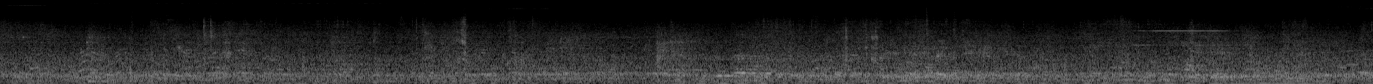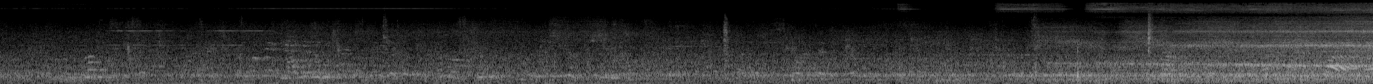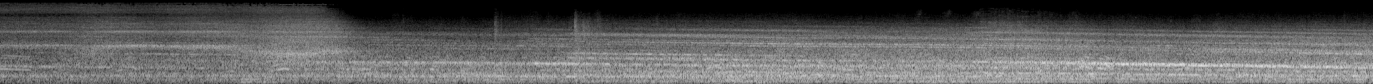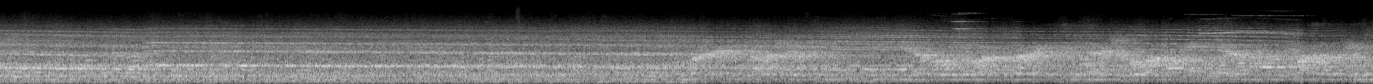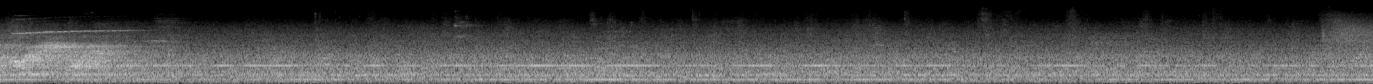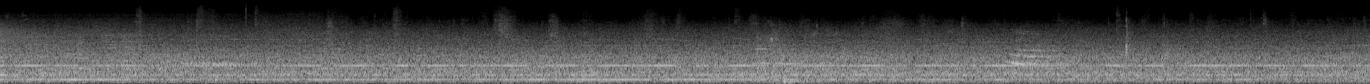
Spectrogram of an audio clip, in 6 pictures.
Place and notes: The station of the MCC "Ploshad Gagarina". You can hear people talking on the platform, the train pulls up, announces its arrival, the doors open, people are actively walking, then the doors close and the train leaves. You can hear people talking again. Covered platform.
Центральный федеральный округ, Россия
